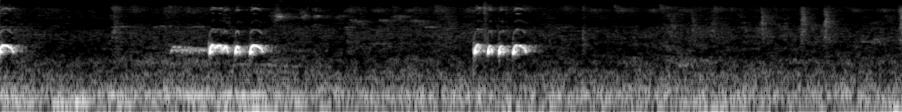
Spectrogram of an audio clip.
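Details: Zebra dove with a small, tight, unique song: two clear bursts of quick staccato cooing notes about two seconds apart, with brief fragments at the start and end, over steady low hum.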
